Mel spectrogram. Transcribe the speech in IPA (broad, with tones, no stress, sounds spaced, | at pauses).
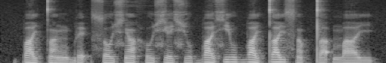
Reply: p a˧ j t̪ ã˨˩ ŋ b e˨ ʔ s o˧ ɕ ã˧ h u˧ ɕ e˧ ɕ u˧ b a˥˧ ɕ j u˦ b a˥˧ j t̪ a˦ j s ã˨ p̚ t̪ a˨ ʔ m a˧ j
